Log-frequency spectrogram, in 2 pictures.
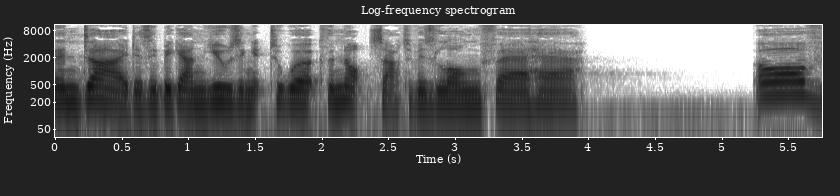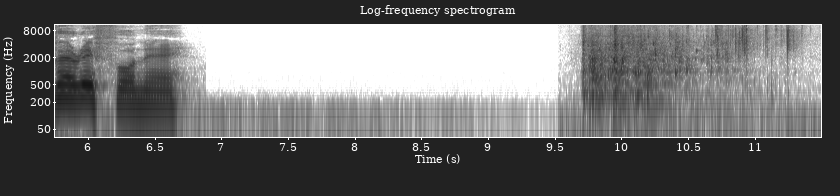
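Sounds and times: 
speech: 0.0 - 4.0, 5.2 - 6.8
bucket of water tipped down a drain: 9.7 - 11.4.

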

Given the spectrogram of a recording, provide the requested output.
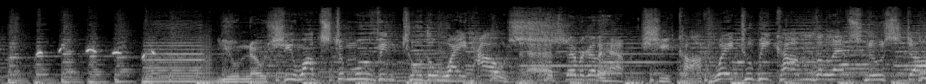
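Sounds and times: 
person whistling a brief bouncy tune: 0.3 - 1.8
speech: 2.5 - 9.2.

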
